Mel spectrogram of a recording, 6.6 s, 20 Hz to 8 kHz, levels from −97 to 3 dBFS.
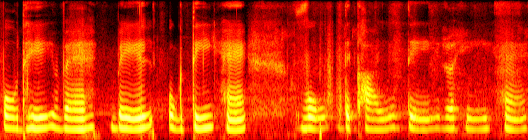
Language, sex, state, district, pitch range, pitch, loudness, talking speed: Hindi, female, Haryana, Jhajjar, 185-200 Hz, 190 Hz, -17 LUFS, 90 wpm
